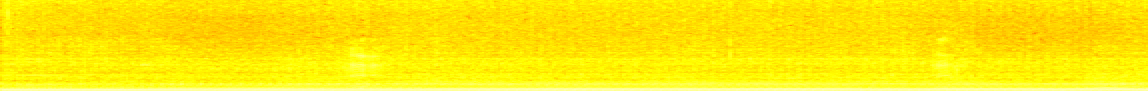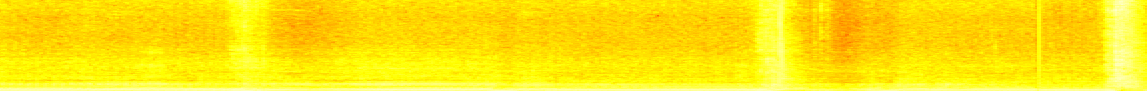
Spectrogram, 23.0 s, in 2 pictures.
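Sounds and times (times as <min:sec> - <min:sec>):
loud car engine running: 0:00.0 - 0:22.9
sharp exhaust cracks: 0:22.4 - 0:22.9.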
